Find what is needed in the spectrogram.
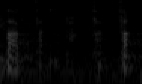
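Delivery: hushed, repeated swearing under the breath; very soft retold panic, trailing away; panicked muttering. Watching cop open the trunk, hushed panic.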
